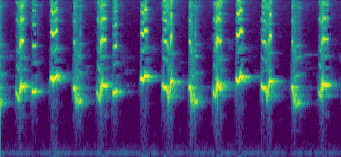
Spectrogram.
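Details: Long rapid-fire song of a yellow-vented bulbul, used to lure other bulbuls into singing: loud, clear, slurred whistled notes repeated about three per second, some rising, some dipping, in an even stream.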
